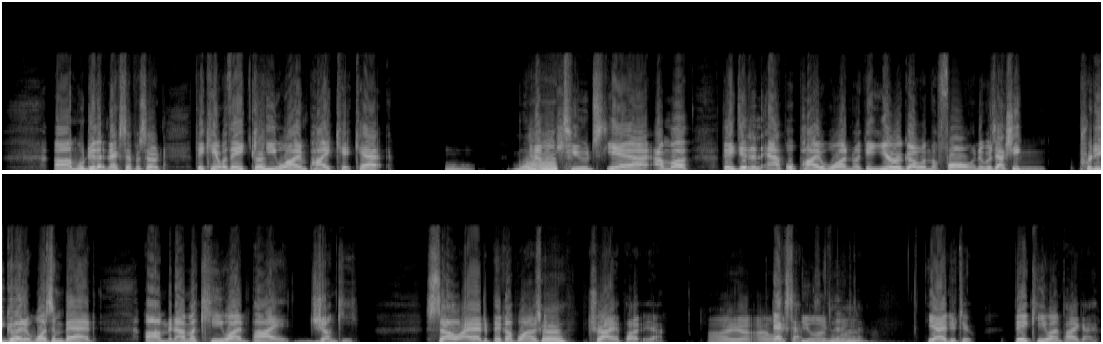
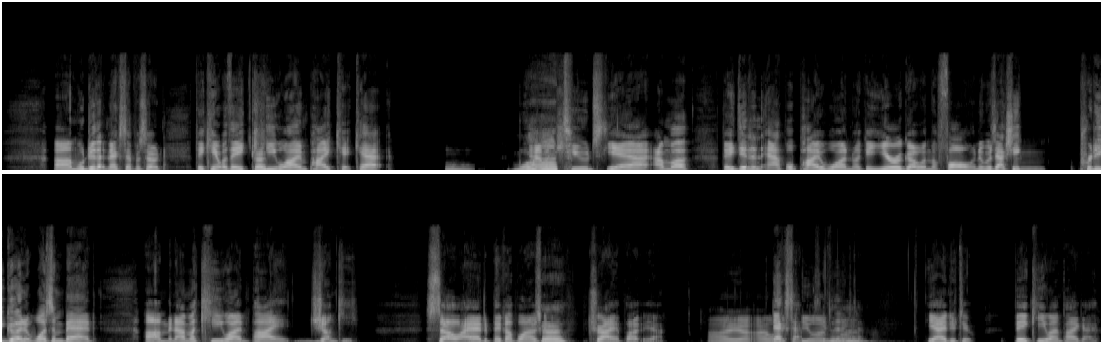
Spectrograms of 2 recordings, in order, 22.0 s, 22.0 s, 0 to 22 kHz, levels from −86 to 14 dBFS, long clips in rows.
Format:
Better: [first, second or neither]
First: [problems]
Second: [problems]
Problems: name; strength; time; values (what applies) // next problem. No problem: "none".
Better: second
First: distortion; slight; 10 dB below the speech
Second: none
